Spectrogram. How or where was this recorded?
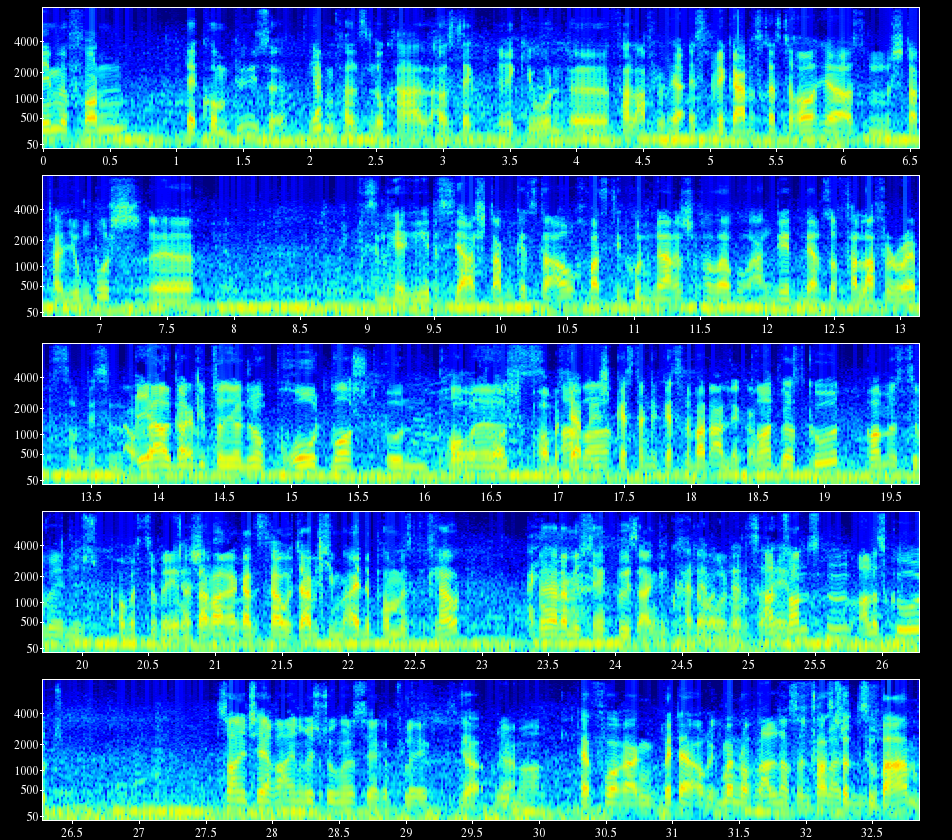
busy venue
